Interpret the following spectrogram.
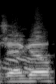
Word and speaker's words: Django: name, and he says, my name's Django, the D is silent.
